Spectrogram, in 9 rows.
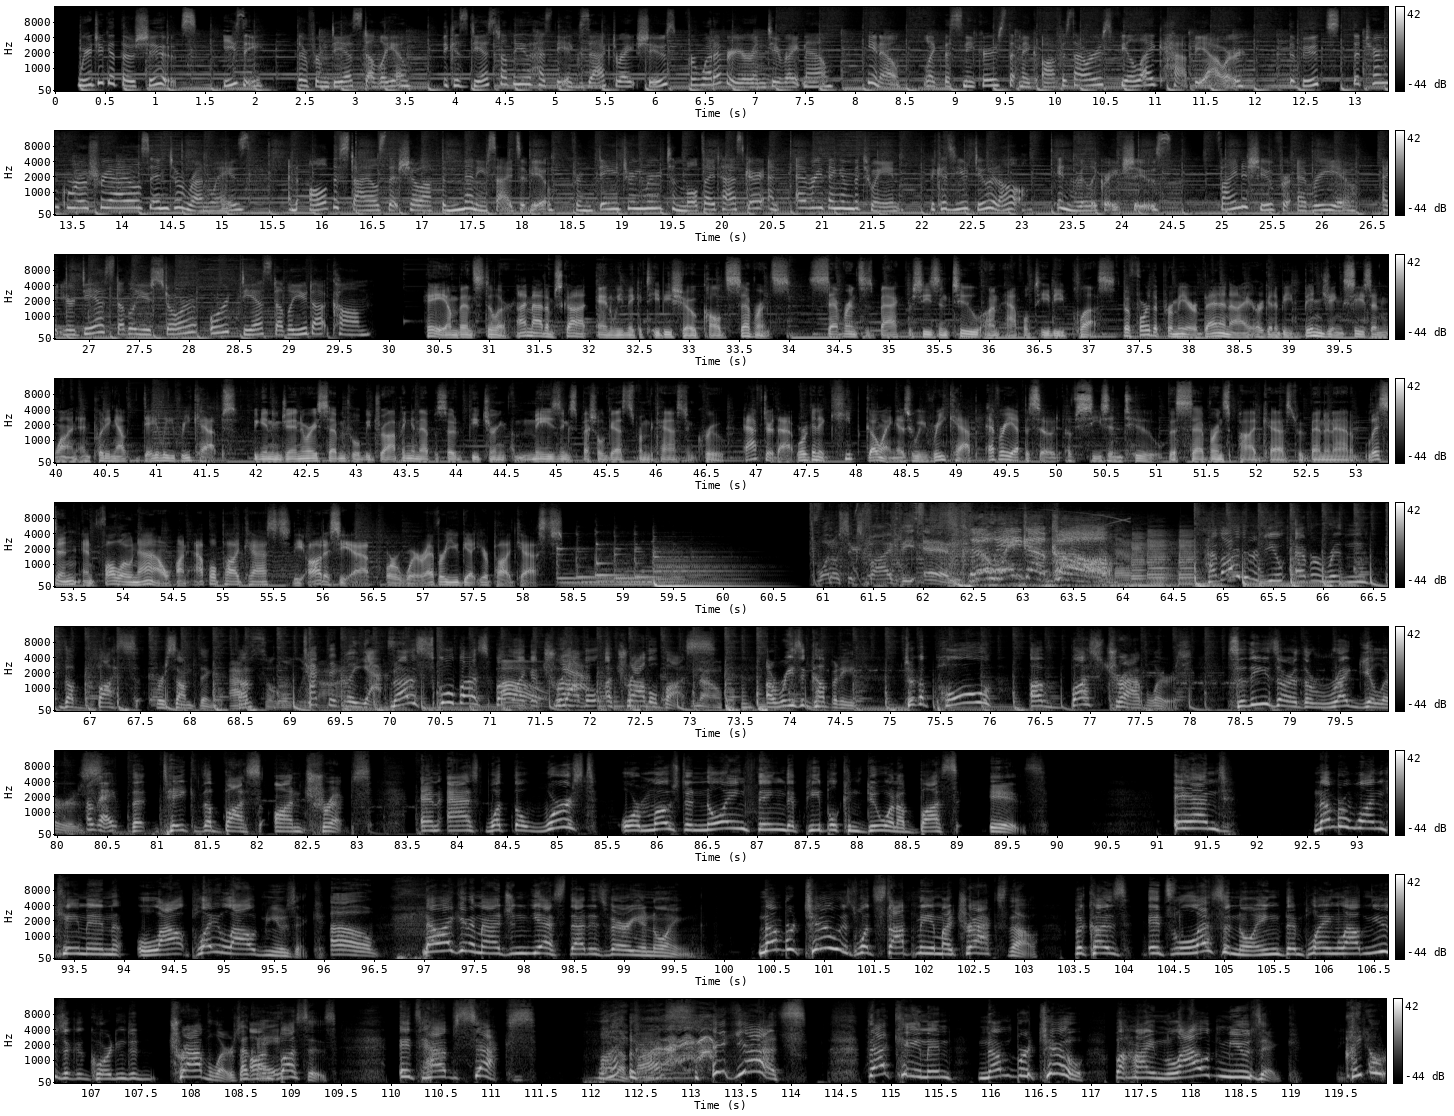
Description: Comedy Entercom Communications Corp Wake Did You Know
The Wake Up Call is a morning radio show based in Sacramento, California, and heard weekday mornings on 106.5 the End.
